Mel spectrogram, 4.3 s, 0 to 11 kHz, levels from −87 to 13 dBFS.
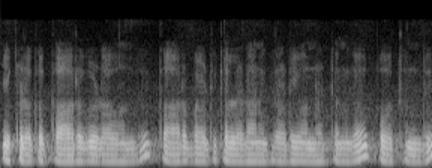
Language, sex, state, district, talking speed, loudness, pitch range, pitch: Telugu, male, Andhra Pradesh, Krishna, 150 wpm, -18 LUFS, 95-100 Hz, 95 Hz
